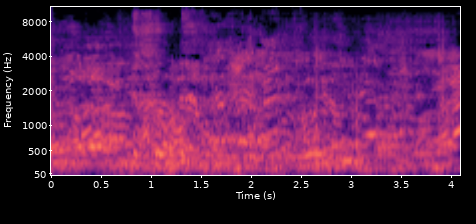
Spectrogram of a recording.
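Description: Many people talking at once: overlapping voices of players and spectators.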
